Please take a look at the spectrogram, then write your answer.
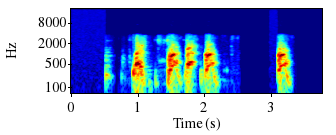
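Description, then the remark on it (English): A dog barks about five times: a faint yip, then a quick run of four sharp barks, a short pause, and one final bark. “Sound like a dog barking.”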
